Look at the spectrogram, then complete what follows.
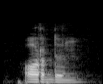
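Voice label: "ордын", Komi, male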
